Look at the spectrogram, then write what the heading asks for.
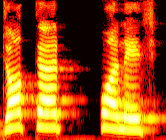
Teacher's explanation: ओ का उच्चारण आ और ओ के मध्य की ध्वनि से होता है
